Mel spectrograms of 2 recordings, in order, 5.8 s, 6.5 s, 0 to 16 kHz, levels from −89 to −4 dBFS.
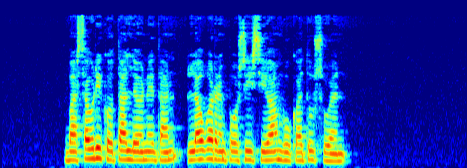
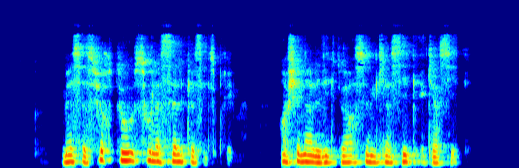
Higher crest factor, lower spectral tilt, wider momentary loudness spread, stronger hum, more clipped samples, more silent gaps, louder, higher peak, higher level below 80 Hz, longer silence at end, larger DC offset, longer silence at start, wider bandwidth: about the same, 18 dB vs 18 dB; second, -5.5 dB/octave vs -7 dB/octave; second, 7 LU vs 12 LU; neither; neither; second, none vs 3.41-3.50 s; first, -21 LUFS vs -24 LUFS; first, -4 dBFS vs -8 dBFS; about the same, -68 dBFS vs -66 dBFS; first, 1.5 s vs 0.75 s; neither; about the same, 0.8 s vs 0.8 s; first, 11.5 kHz vs 7.6 kHz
